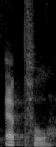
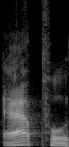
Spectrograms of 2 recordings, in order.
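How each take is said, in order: First: The first vowel is a fronter 'eh'-like sound. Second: The first vowel is an open back 'ah'. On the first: The speaker calls it right. "It's Äpfel" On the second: The speaker calls it wrong. "It's not apfel"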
